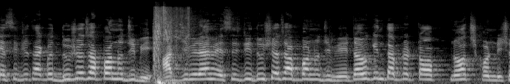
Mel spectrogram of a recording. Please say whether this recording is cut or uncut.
cut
